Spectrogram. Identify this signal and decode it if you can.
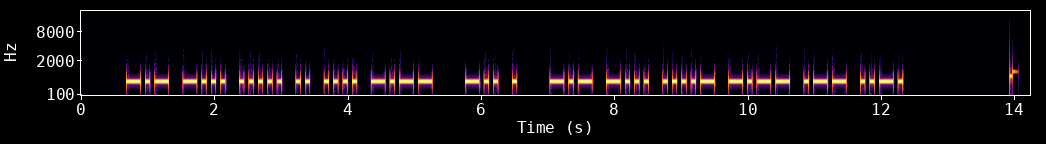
Morse code, heard as a keyed tone, about 17 wpm, 700 Hz. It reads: KB5IHY DE KB4YWF
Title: USA Callsign DE Callsign - 6 Characters - 17wpm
